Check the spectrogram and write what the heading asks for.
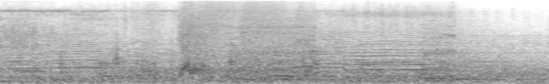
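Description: Horror film soundtrack: tense score music with a sudden noisy hit about a second and a half in, and a woman screaming.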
